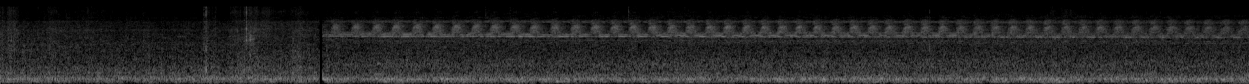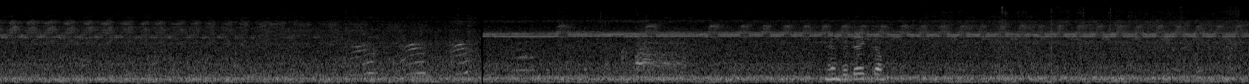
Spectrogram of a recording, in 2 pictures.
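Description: Leaves rustle and snap as they are picked by hand.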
